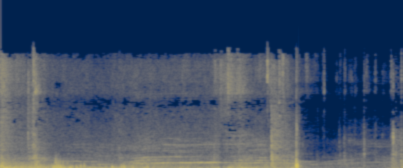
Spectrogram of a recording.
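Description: Rumble of a severe windstorm mixed with knocks and bangs. A sharp bang comes about three seconds in, and the noise then drops off sharply.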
